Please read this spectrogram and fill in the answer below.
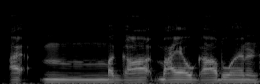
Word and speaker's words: myoglobin: It is myoglobin. And I don't mean that in a mean way or anything like that, but that red stuff is not blood. It's actually a chemical called myoglobin.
